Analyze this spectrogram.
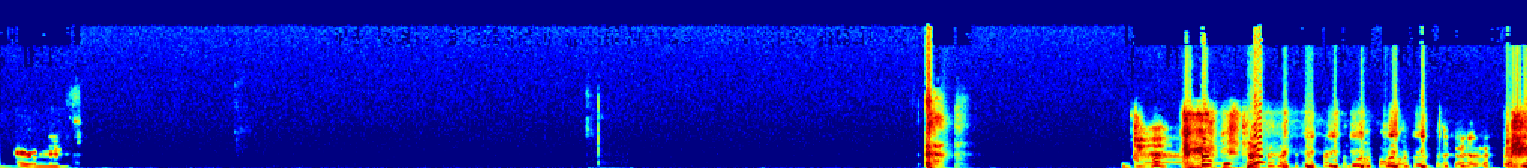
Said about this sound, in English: The awkward silence cough trademark.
